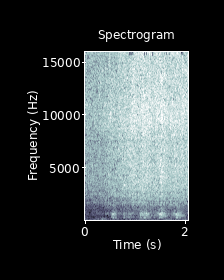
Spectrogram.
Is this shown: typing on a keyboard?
no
